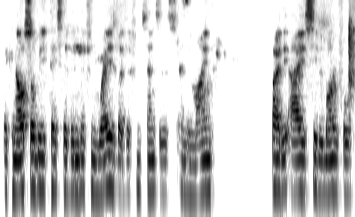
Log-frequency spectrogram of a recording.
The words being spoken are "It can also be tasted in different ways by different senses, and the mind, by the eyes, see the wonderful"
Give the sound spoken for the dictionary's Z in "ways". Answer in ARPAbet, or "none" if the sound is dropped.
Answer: Z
